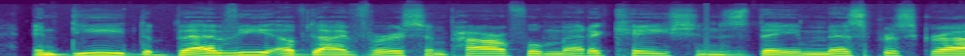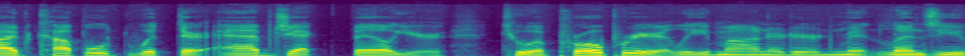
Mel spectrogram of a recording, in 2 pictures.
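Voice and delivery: plain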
